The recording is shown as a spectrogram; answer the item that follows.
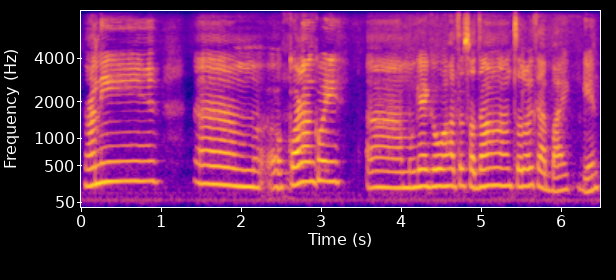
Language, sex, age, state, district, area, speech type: Goan Konkani, female, 45-60, Goa, Quepem, rural, spontaneous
